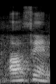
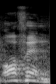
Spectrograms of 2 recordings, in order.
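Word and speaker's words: often: workers আর আফ অফেন মাঝখানে টি এর উচ্চারণ হবে না মাঝখানে টি এর উচ্চারণ হবে না অফেন ও এফটিই এন অফেন ও এফ টিই এন অফেন মাঝখানে টি এর উচ্চারণ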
